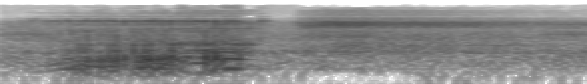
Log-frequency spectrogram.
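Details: Person sleeping: a harsh, noisy breath sound with a whistling edge, followed by a hissing breath; snoring.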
